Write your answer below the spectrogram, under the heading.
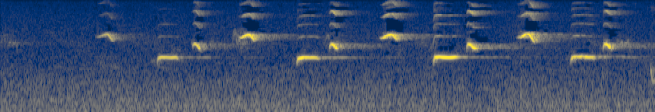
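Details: Nightingale in Kuzminki forest park, Moscow, repeating a clear phrase: a level whistle followed by a higher two-note flick, roughly every third of a second, bright and regular.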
